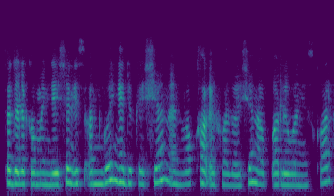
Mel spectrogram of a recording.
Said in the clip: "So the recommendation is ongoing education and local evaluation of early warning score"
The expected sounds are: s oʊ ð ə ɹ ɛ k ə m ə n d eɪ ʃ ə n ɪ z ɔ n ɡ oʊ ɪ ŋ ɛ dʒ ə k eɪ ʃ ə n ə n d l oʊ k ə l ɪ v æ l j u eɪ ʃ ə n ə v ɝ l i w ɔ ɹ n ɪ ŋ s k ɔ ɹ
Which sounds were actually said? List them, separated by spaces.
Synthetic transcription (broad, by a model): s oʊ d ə ɹ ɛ k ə m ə n d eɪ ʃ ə n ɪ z ɔ n ɡ oʊ ɪ ŋ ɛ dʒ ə k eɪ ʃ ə n ə n d l oʊ k ə l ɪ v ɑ l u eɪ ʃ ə n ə p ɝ l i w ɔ n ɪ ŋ s k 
